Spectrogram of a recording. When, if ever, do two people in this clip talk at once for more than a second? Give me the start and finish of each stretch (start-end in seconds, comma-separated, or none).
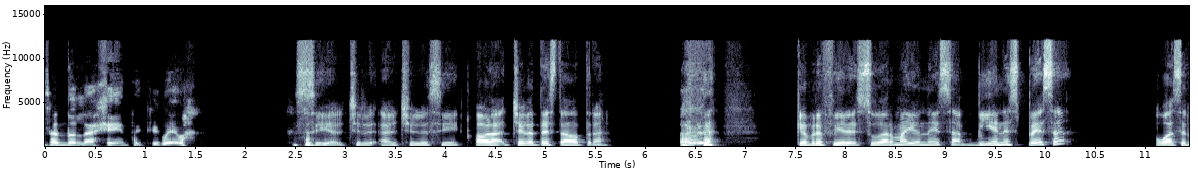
none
